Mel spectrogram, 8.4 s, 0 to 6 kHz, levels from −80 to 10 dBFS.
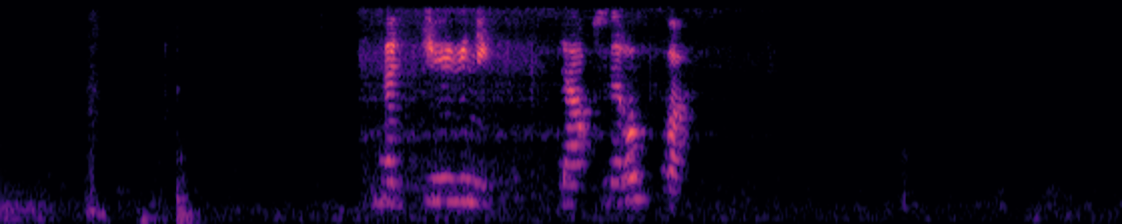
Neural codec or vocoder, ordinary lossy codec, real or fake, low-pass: none; Opus, 32 kbps; real; 5.4 kHz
